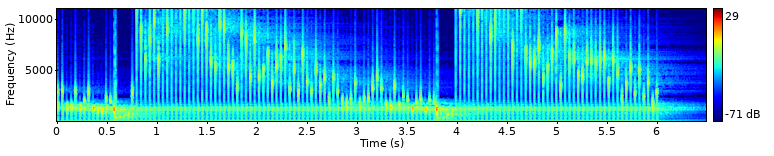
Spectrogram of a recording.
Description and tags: Wet analog LFO
Arp2600 LFO/reverb
analog, arp2600, lfo, rain, resonant, synth, synthetizer, water, wet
